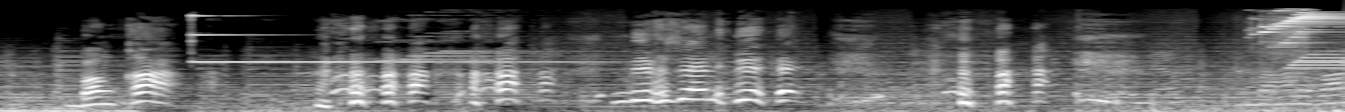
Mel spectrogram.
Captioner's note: laughing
